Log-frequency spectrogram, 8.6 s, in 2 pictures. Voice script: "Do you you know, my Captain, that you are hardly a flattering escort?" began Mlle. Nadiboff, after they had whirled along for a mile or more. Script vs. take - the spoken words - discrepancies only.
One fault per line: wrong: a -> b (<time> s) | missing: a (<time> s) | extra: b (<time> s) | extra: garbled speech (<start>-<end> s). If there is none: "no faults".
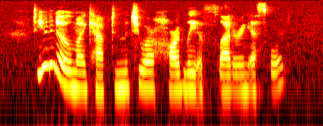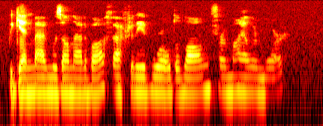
no faults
